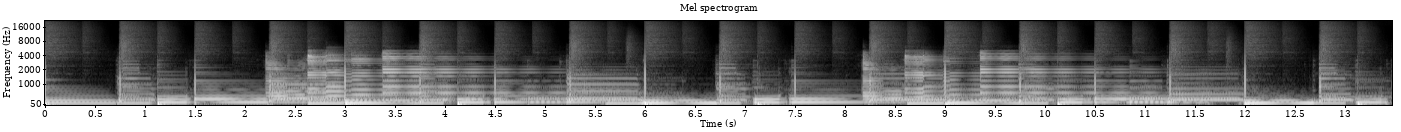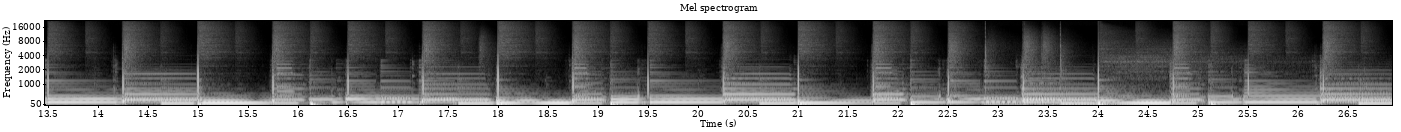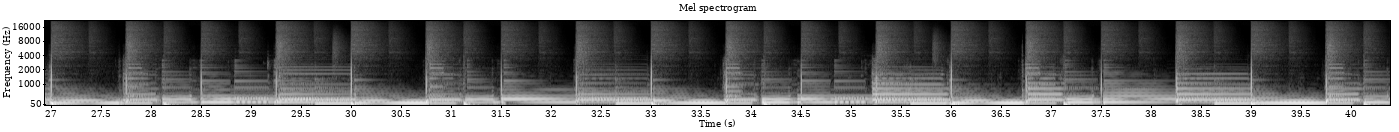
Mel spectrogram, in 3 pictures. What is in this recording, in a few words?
Jazz Backing Track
